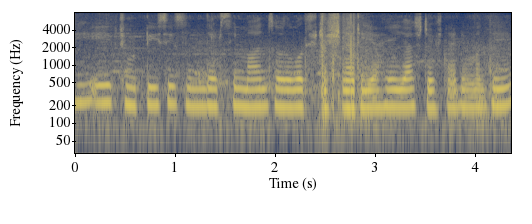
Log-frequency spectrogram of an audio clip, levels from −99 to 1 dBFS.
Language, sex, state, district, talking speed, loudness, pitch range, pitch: Marathi, female, Maharashtra, Chandrapur, 150 wpm, -21 LUFS, 185-205 Hz, 195 Hz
